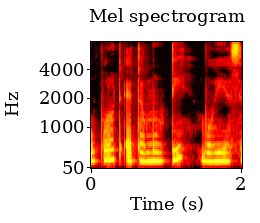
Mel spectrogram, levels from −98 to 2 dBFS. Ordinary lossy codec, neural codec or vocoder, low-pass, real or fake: none; none; none; real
